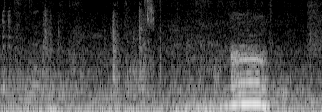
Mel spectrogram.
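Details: Old, skinny cow reduced to skin and bones utters a brief moo near the end that holds steady and then drops sharply, following quiet talking and background noise.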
